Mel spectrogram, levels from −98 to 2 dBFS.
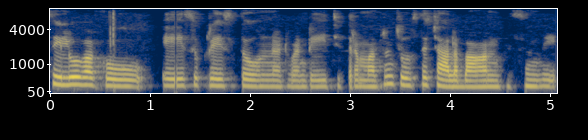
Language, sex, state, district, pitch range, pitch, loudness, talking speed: Telugu, female, Telangana, Nalgonda, 180-210 Hz, 190 Hz, -20 LUFS, 120 wpm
